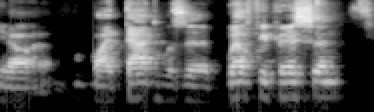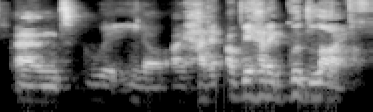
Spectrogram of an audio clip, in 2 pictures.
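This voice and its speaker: With an Iranian accent, a man talks at a moderate pace as his loudness swings widely. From Iran (Tehran). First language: Farsi. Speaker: podcast host. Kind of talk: interview. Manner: halting.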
